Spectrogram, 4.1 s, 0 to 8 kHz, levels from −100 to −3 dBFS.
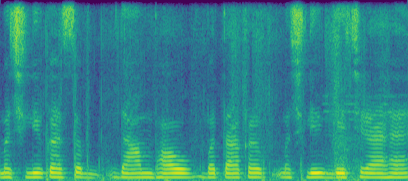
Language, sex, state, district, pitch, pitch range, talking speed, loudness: Hindi, female, Uttar Pradesh, Jyotiba Phule Nagar, 185 Hz, 185-190 Hz, 160 wpm, -14 LUFS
